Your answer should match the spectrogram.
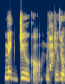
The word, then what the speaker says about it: MacDougall: MacDougall.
